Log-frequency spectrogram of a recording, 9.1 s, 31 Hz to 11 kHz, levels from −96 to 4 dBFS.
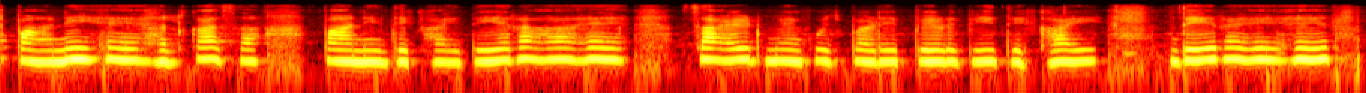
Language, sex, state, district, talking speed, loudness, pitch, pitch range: Hindi, female, Maharashtra, Aurangabad, 125 wpm, -18 LUFS, 245 Hz, 230-260 Hz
